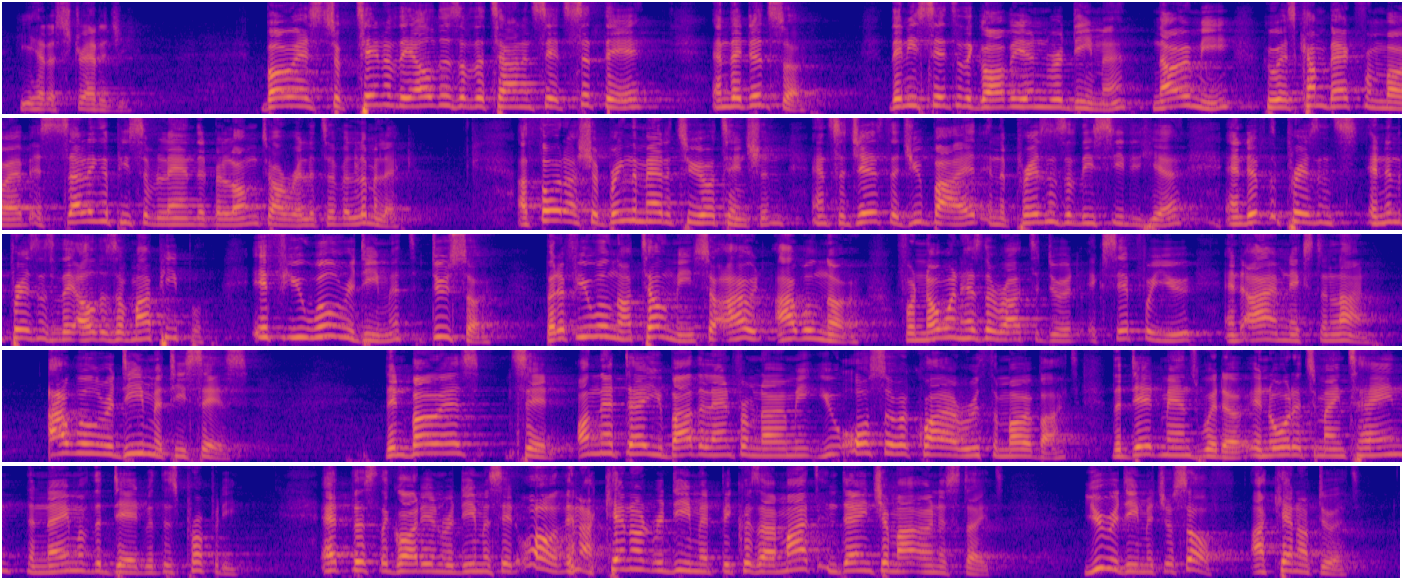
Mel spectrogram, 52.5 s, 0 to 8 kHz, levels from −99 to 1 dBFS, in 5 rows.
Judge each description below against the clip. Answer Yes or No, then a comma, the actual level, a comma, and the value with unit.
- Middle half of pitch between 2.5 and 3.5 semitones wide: No, average, 3.9 semitones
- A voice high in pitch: Yes, high, 205 Hz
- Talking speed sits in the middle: No, fast, 215 wpm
